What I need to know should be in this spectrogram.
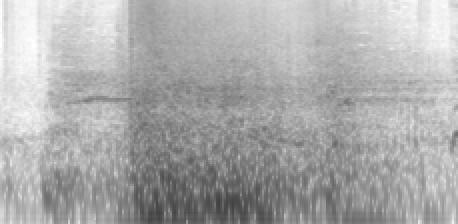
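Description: A dragon breathes a roaring blast of fire.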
